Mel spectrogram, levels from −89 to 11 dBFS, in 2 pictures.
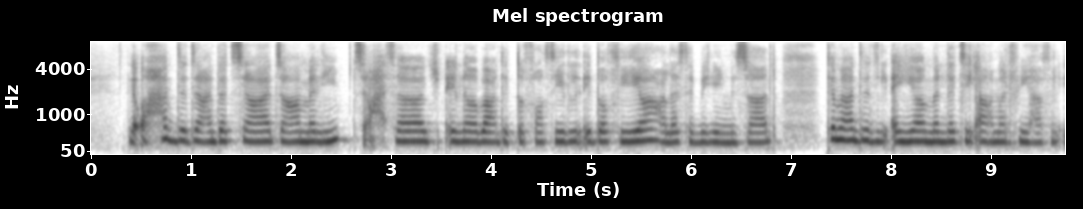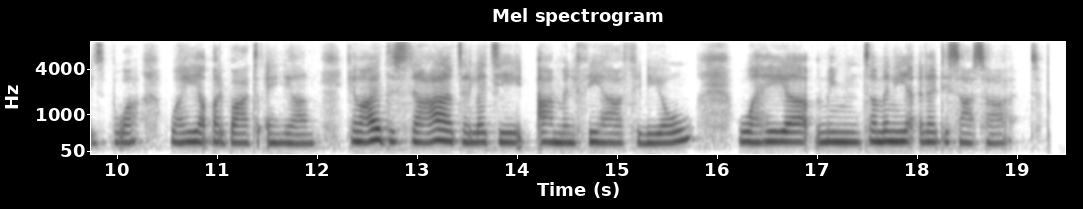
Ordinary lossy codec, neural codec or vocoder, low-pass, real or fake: none; codec, 16 kHz, 1 kbps, FunCodec, trained on LibriTTS, 50 frames a second; none; fake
